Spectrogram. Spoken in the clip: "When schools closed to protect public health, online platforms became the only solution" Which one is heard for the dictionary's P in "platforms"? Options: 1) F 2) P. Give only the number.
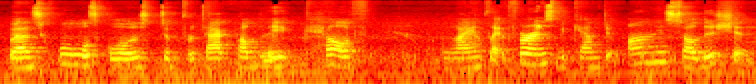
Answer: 1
